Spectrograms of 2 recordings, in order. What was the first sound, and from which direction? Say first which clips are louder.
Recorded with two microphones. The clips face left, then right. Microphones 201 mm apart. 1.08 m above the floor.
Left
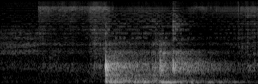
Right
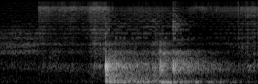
A crack: even; 5° right (ahead or behind).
